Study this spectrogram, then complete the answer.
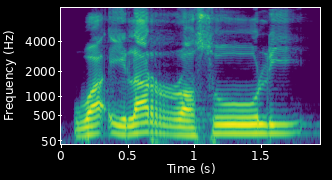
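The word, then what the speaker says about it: وإلى الرسول: juga dianggap tidak ada contohnya apa wa ilar rasuli itu kan awalnya wa Ila dengan arrasul Ila madnya dianggap tidak ada ng minhumas sudusu asalnya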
